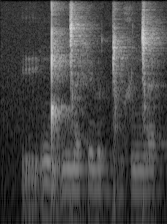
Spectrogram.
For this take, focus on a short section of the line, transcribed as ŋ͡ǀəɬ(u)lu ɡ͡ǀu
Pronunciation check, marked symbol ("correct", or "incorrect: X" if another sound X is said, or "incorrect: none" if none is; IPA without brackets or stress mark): incorrect: y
